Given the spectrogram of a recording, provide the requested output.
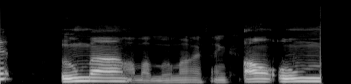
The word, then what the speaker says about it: Oumuamua: Oumuamua, I think. Oh, Oumuamua, obviously.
